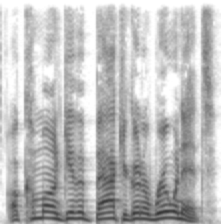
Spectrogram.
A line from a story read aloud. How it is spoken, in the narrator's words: Mills yelled out with Beans following suit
